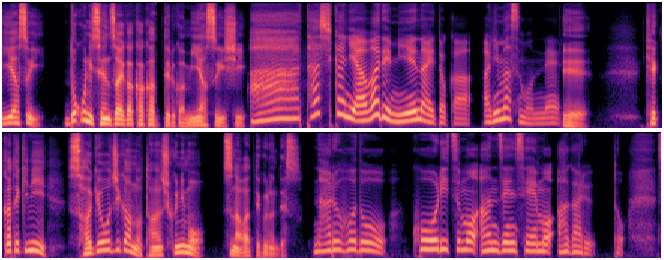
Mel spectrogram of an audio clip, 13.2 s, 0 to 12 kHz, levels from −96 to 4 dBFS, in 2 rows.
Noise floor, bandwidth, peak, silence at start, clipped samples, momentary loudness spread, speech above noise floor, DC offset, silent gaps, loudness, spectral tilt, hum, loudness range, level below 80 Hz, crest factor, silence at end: -53 dBFS; 12 kHz; -2 dBFS; 0 s; under 0.1%; 13 LU; 35 dB; under 0.1%; none; -18 LUFS; -4.5 dB/octave; none; 3 LU; -46 dBFS; 16 dB; 0.4 s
